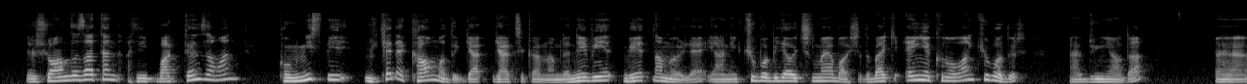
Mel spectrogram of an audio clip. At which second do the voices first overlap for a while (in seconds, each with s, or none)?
none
